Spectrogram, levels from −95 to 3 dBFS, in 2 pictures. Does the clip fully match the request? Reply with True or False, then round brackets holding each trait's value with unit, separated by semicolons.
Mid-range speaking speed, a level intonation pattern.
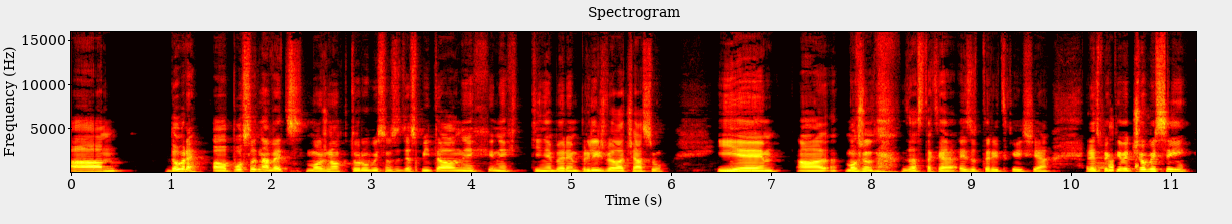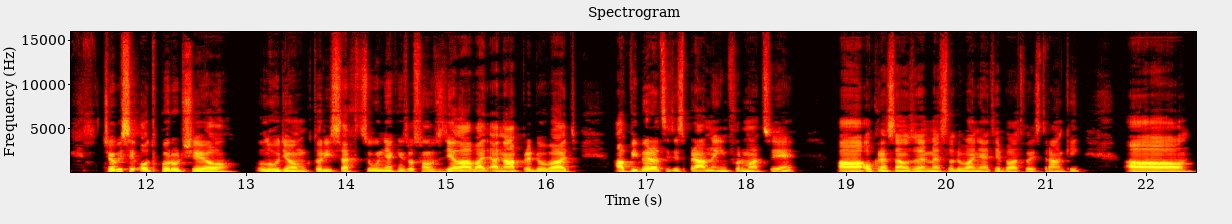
False (150 wpm; 3.2 semitones)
